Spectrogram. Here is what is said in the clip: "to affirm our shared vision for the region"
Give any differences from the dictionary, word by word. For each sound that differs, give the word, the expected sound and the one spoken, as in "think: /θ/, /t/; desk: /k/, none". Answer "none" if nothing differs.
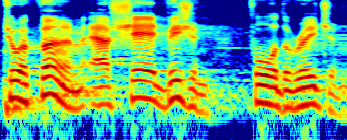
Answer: none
